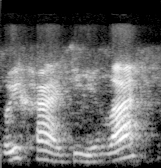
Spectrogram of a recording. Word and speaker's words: Выходила: This word we already discussed because the stress is on и, and the о is in unstressed position. Выходила.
